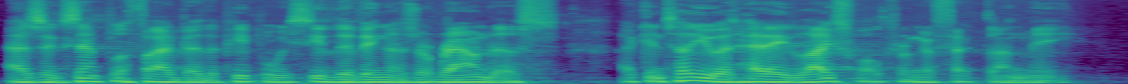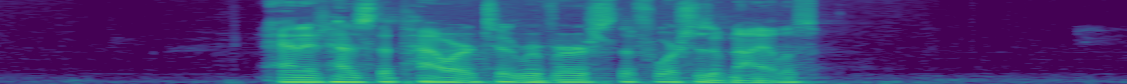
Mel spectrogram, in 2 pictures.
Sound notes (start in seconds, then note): none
